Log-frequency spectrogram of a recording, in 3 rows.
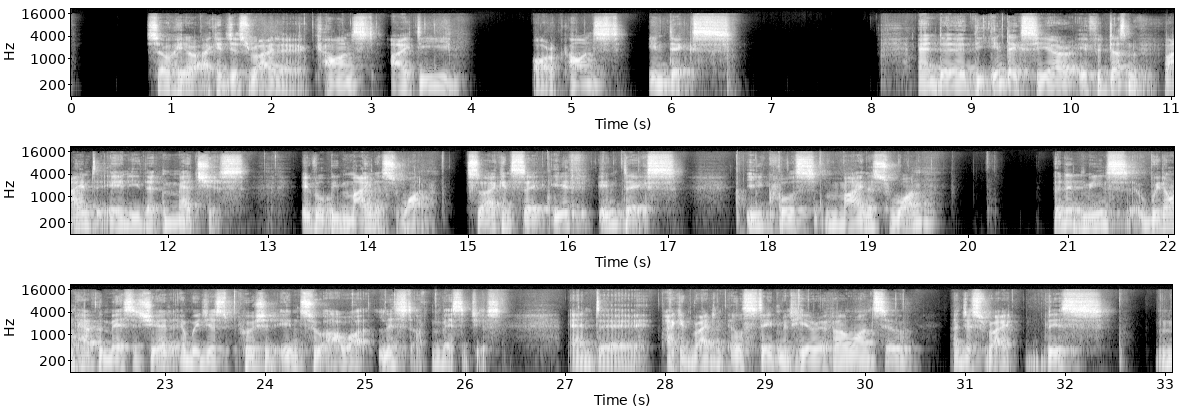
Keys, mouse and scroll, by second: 1.2 click, 1.8-3.5 typing, 4.8 Left, 4.9 Left, 5.1 Left, 5.3 Left, 5.9-6.9 typing, 9.0 click, 12.9 click, 14.7 Return, 15.0-19.8 typing, 20.2 Return, 23.6-24.9 drag, 25.1 click, 26.3-29.6 typing, 30.3 Return, 31.3-33.0 typing.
